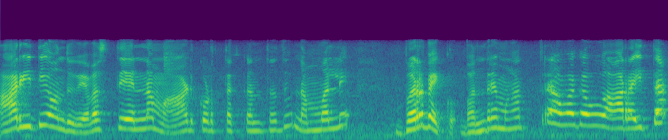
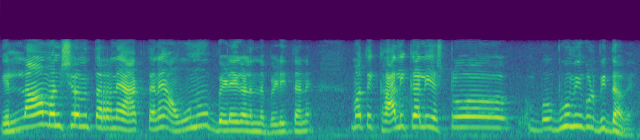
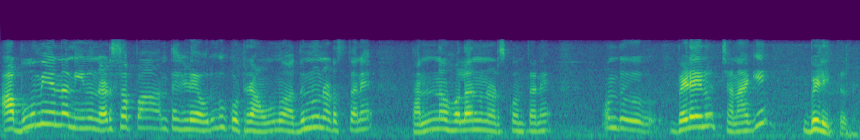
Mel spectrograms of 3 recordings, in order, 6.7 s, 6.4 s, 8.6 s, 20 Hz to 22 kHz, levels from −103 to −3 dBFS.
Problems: none marked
